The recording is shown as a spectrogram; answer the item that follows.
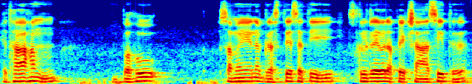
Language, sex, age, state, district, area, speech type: Sanskrit, male, 30-45, Andhra Pradesh, Chittoor, urban, spontaneous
